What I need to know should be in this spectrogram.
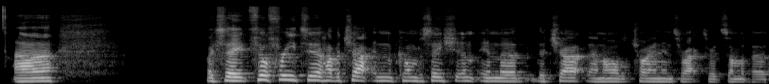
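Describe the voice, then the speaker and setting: Here a man talks in a West Country accent at a moderate pace. His pitch is fairly high and varies in an ordinary way. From West Country, England (Bristol). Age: 40s. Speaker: YouTube fan channel host. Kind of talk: live stream quiz chat. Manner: hesitant, many fillers.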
